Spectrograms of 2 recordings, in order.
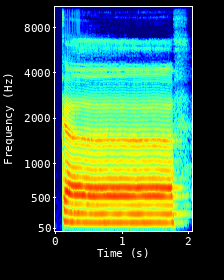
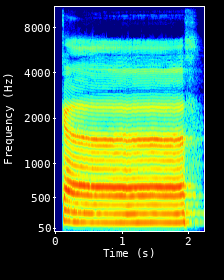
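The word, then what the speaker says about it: قاف: পাঁচ নং মাখরাজ হচ্ছে জিহ্বার গোড়া থেকে একটু আগে বাড়াইয়া তার বরাবর উপরের তালুর সঙ্গে লাগাইয়া আর পাঁচ নম্বর মাখরাজে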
